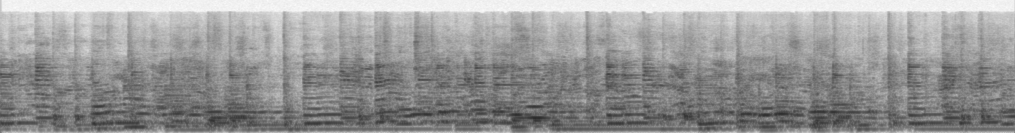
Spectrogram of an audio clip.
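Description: Live acoustic guitar and fiddle playing an instrumental passage together, over a steady low bass line.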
